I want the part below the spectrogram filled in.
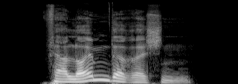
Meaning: inflection of verleumderisch: 1. strong genitive masculine/neuter singular 2. weak/mixed genitive/dative all-gender singular 3. strong/weak/mixed accusative masculine singular 4. strong dative plural
- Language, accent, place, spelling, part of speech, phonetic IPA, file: German, Germany, Berlin, verleumderischen, adjective, [fɛɐ̯ˈlɔɪ̯mdəʁɪʃn̩], De-verleumderischen.ogg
